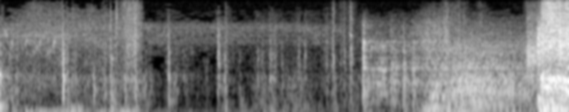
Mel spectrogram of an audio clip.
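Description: A few small clicks and knocks, then a car engine starts about four seconds in and runs with a low, steady rumble. Rock guitar music comes in loudly near the end.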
